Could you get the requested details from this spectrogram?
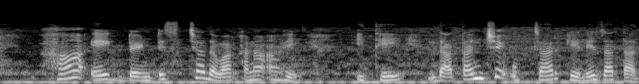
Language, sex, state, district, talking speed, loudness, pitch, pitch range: Marathi, female, Maharashtra, Gondia, 95 wpm, -15 LUFS, 100 Hz, 95-100 Hz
